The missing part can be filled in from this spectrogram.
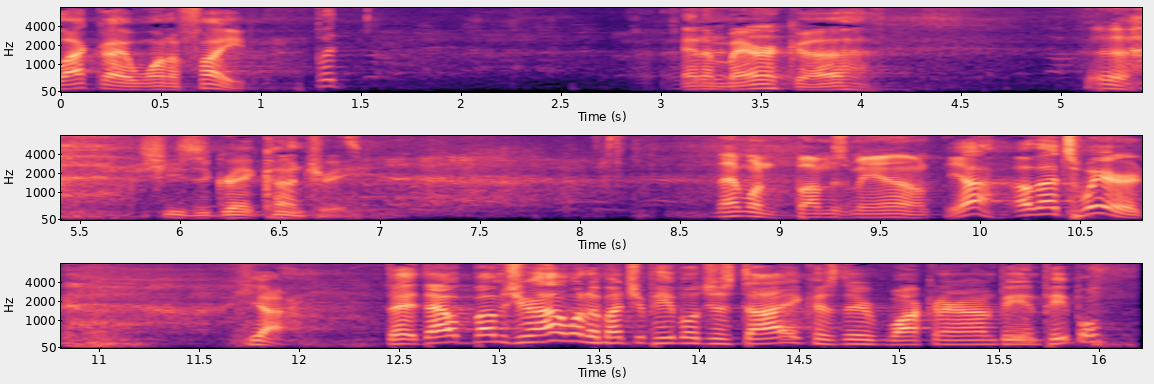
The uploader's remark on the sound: Recorded live in Dallas, Texas.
